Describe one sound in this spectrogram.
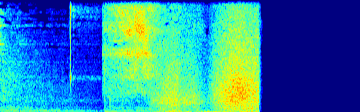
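A loud whooshing burst swells and cuts off.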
